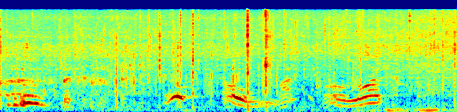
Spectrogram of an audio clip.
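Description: An egg frying in hot oil in a stainless steel skillet alongside sliced hot dogs and onions, sizzling steadily with sharp crackling pops.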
